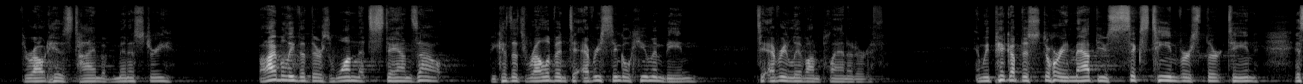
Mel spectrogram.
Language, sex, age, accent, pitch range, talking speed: English, male, 40-59, American, 155-195 Hz, 185 wpm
